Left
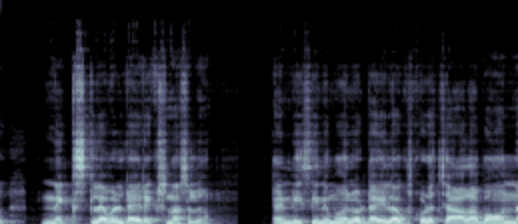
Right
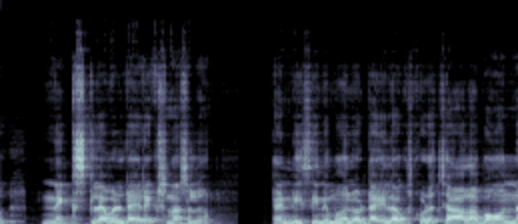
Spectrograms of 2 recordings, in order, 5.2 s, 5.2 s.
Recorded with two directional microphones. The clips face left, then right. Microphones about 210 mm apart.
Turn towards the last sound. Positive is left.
turn(degrees=30)  # may be behind; listen again after turning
